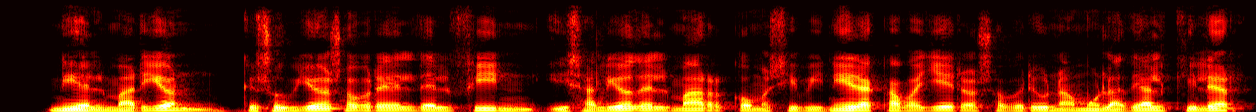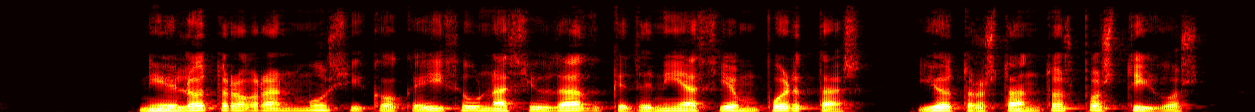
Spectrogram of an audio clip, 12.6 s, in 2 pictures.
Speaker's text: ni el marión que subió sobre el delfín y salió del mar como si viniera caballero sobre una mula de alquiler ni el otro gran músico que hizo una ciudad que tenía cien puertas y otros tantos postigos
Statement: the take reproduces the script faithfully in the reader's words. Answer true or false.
true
